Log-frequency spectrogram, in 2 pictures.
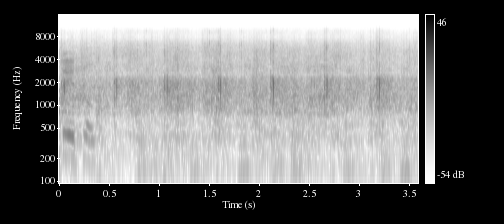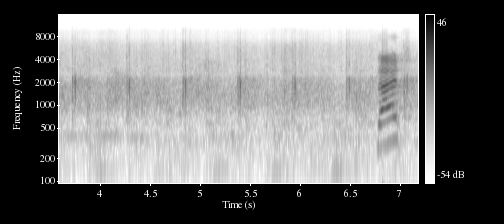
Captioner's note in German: Lebhafter Beifall bei der LINKEN und der SPD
